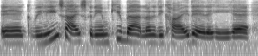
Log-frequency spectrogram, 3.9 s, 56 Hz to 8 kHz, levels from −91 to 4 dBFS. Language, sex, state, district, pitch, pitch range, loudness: Hindi, female, Jharkhand, Ranchi, 190 Hz, 175-265 Hz, -15 LUFS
